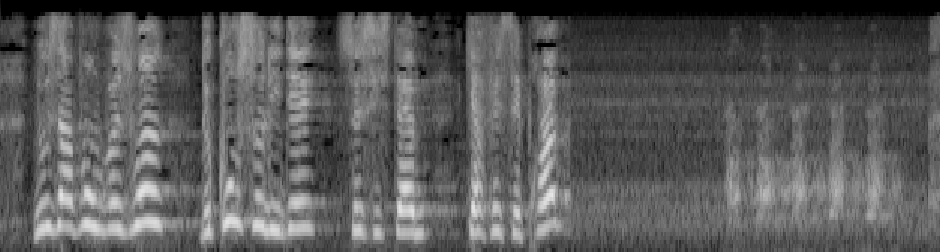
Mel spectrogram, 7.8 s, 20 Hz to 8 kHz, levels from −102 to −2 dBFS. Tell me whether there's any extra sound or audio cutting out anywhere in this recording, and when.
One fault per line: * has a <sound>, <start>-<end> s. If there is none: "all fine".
* has a bark, 6.0-7.6 s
